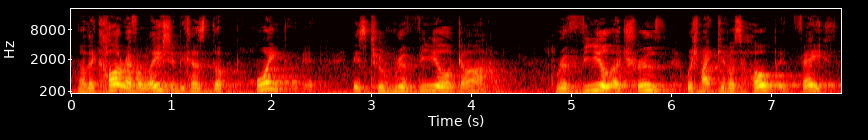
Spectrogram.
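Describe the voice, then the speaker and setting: A man delivers a sermon in a fairly high voice, telling stories and slipping in wry asides. His words ring out with the long reverb of a large hall. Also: expressive, moderate pace, warm tone. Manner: storytelling, wry asides, varied emphasis. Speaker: preacher. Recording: echoey hall.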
